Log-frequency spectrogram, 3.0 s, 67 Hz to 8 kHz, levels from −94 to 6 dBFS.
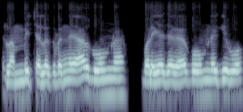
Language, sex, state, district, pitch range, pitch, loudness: Hindi, male, Uttar Pradesh, Jyotiba Phule Nagar, 120-135 Hz, 130 Hz, -16 LUFS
